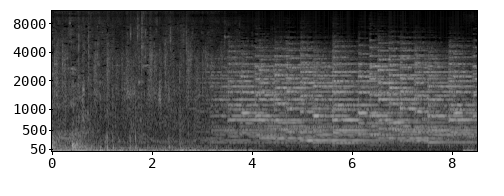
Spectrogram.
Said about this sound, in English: Bells, bells, bells. Ringing Marengo, Marengo, Marengo.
